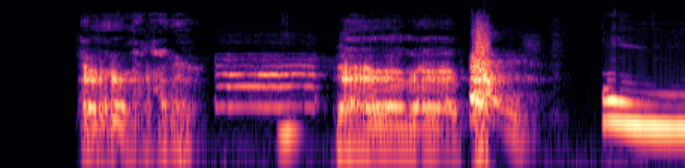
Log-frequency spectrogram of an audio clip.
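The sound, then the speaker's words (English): A male dog barks loudly, a short run of about five separate barks and yelps with brief gaps, some drawn out into a whiny, howling tone. “My microphone appears to be noisy, it just said when he barked.”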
